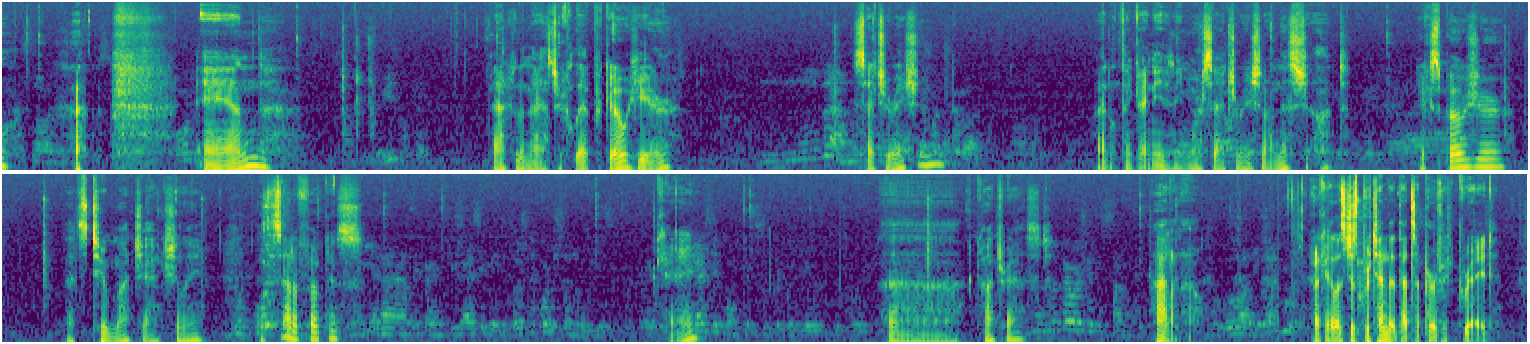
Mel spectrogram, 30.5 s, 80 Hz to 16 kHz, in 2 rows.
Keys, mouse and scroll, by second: 3.0 ctrl+y, 3.1 ctrl+f, 8.3 ctrl+click, 12.3 ctrl+click, 16.3 ctrl+click, 24.5 ctrl+click, 28.0 Return, 28.0 KP_0, 28.0 KP_5.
